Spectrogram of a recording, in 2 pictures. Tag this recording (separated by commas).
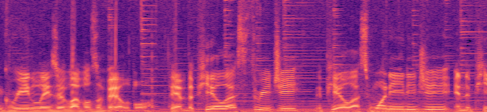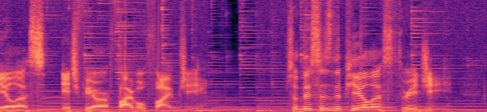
Music, Speech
